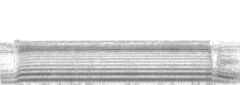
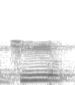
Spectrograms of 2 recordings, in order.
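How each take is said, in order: First: The word begins with a hard 'j' sound. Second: The word begins with a soft 'zh' sound. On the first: The speaker calls it right. "जीम निकलेगा" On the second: The speaker calls it wrong. "जीम के बजाय इसको झीम पढ़ते हैं"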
